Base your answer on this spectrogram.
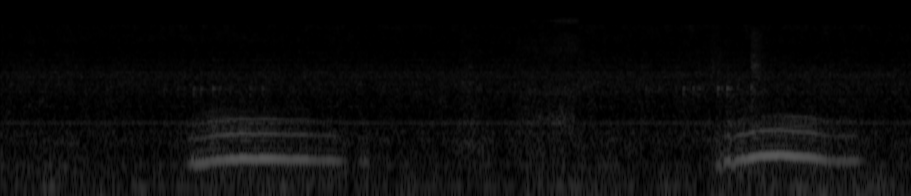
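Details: Low, drawn-out growling moans from a rescued young house cat scared by the sound of a vacuum cleaner, two long alarm calls about five seconds apart, each slightly wavering, over a constant low hum.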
